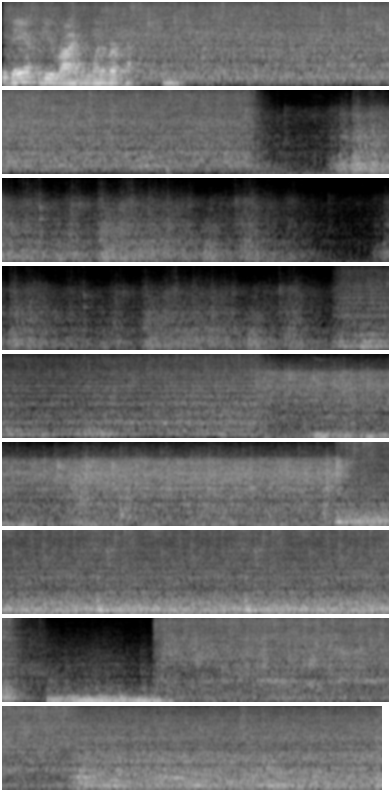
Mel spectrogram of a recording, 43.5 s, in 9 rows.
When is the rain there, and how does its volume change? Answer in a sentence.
You can hear the rain from 0.0 to 43.4 s, getting quieter then louder.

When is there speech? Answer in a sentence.
The speech can be heard from 0.0 to 1.6 s.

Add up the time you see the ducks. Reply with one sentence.
The ducks can't be heard in this clip.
